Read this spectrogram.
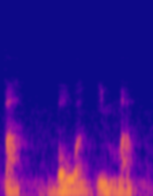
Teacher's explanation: a gente percebe o articulador ativo é o lado inferior e como articulador passivo temos o lábio superior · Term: bilabial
